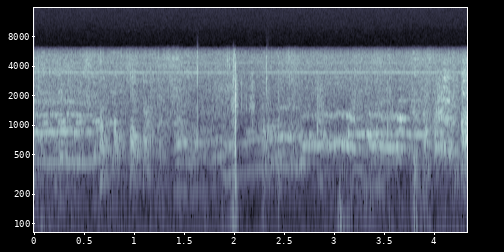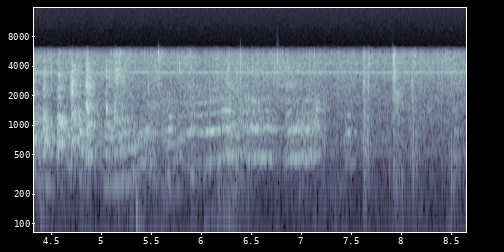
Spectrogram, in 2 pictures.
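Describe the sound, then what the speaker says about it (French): A flock of chickens clucks and chatters continuously, with overlapping calls and a few sharp clicks and knocks in between. "C'est des poules. Des poules partout."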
